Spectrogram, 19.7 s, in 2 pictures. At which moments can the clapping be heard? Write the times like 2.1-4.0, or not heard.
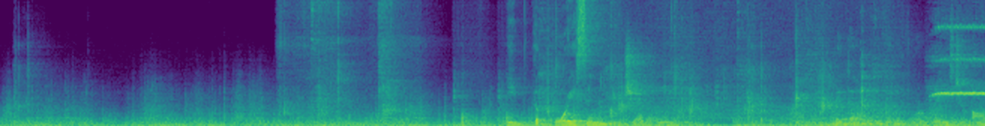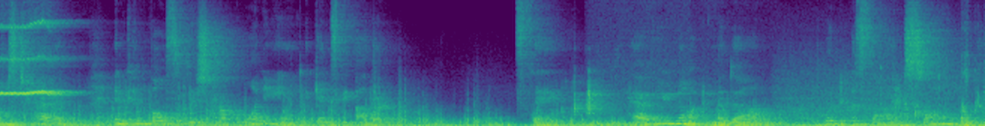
not heard.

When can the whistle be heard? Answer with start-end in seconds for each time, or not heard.
9.2-10.5.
